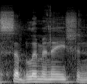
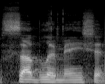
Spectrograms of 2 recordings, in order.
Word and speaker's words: sublimation: using something like a sublimination that's sublimination sublimation i keep saying i say it wrong i will subliminal eyes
